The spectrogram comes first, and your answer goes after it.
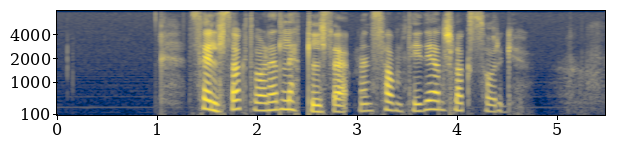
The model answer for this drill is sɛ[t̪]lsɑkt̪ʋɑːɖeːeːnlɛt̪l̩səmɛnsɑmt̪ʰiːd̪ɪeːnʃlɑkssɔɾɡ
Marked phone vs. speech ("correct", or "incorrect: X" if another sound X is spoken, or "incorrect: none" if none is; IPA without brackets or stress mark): incorrect: none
